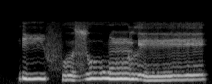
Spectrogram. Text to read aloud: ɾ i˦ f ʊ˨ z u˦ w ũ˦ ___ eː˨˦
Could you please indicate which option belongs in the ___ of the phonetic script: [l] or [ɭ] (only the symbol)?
l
